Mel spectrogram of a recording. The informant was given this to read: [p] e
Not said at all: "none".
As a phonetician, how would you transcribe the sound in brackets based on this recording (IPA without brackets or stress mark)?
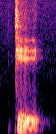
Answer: k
